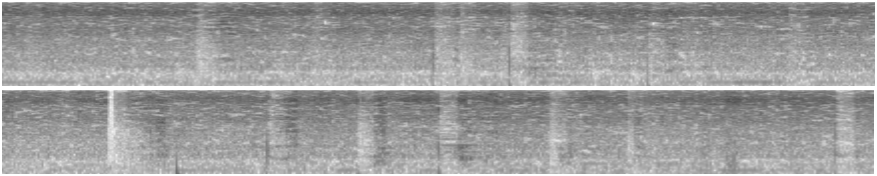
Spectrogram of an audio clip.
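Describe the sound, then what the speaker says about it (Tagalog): Ground meat sautéing in oil in a pan with garlic gives a steady loud hissing sizzle, broken by clinks and scraping stirs of a utensil, close and continuous without talk. "Gisahin lang natin ng mabuti para lumabas yung kanyang mantika."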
